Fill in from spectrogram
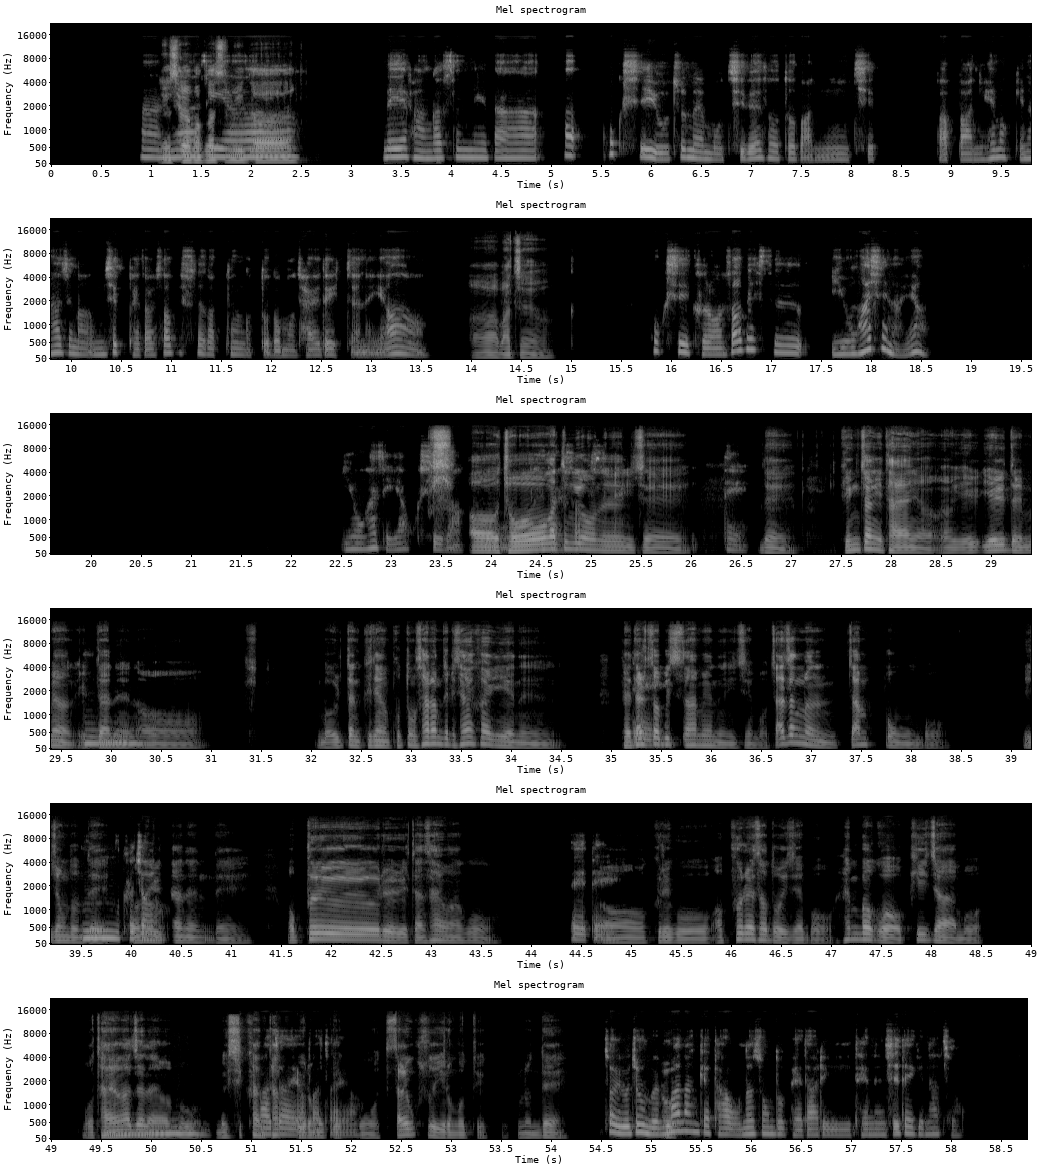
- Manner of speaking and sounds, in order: tapping
- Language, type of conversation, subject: Korean, unstructured, 음식 배달 서비스를 너무 자주 이용하는 것은 문제가 될까요?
